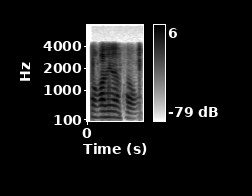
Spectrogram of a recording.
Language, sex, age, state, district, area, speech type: Assamese, male, 18-30, Assam, Darrang, rural, conversation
